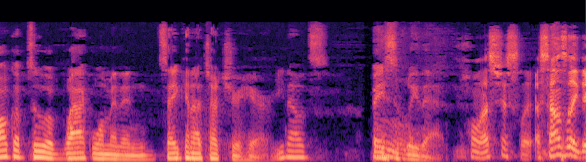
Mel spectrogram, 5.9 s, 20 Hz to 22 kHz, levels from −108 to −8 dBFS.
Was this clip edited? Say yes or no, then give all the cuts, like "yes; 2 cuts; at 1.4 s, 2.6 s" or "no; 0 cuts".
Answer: no; 0 cuts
